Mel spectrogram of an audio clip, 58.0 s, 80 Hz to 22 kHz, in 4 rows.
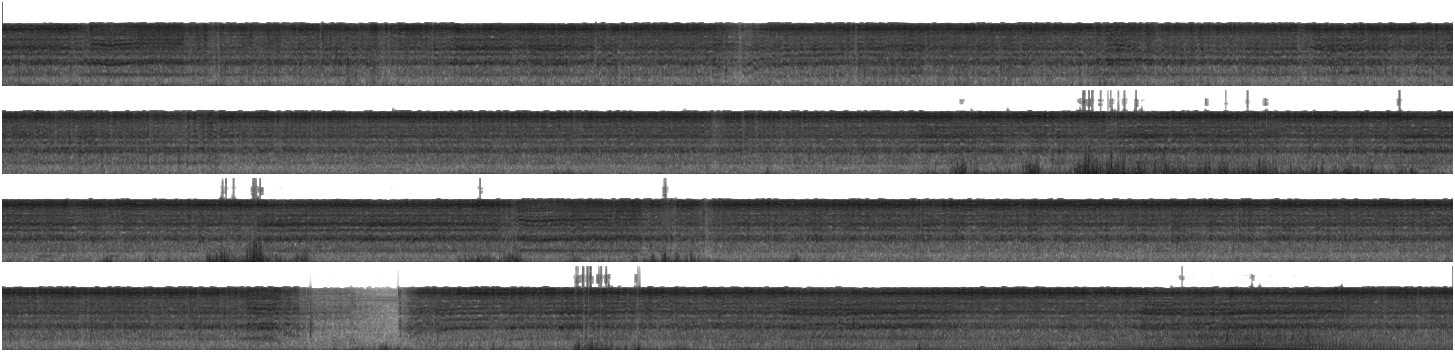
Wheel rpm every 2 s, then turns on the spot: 160, 160, 160, 130, 160, 160, 160, 160, 160, 160, 160, 160, 160, 160, 160, 160, 160, 160, 160, 160, 160, 160, 160, 60, 160, 160, 160, 160, 160.
none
